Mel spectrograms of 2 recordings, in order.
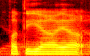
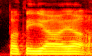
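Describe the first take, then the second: The two takes are said the same way.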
